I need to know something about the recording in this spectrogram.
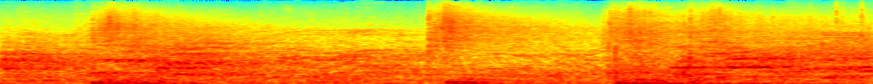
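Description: Kendo arena sounds: three sharp thuds, about half a second in, a little after two seconds and at about three seconds, from stamping footwork and bamboo shinai strikes on a wooden floor, with shouted kiai in the background.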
